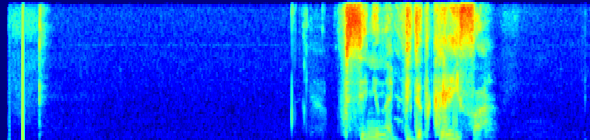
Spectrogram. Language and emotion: Russian, angry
